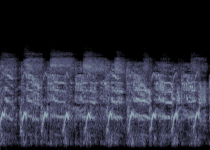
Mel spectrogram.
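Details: Recorded lure call used to trap white-breasted waterhens: harsh, nasal croaking notes repeat about twice a second, each ending in a short upward hook, in a dense, steady, somewhat processed-sounding stream.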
